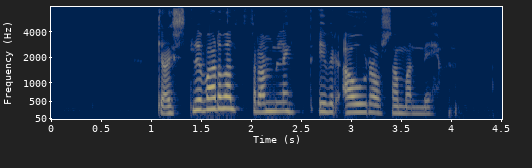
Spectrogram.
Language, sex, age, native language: Icelandic, female, 30-39, Icelandic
